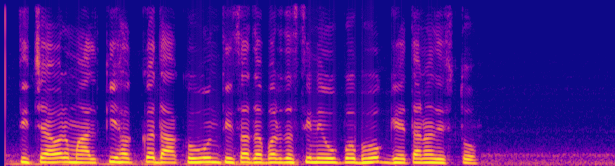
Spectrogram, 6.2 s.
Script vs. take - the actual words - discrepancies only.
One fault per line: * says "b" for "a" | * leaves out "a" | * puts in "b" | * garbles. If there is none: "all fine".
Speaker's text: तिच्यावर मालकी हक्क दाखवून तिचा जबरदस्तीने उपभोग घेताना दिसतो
all fine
